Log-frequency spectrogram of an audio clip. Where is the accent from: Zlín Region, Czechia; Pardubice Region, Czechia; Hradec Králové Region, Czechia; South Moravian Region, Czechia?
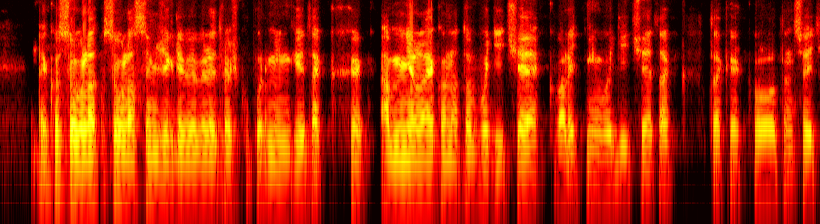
Pardubice Region, Czechia; Česká Třebová; Já jsem jinak z Český Třebový.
